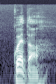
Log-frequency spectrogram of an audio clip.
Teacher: the vowel loses the nasal quality and just becomes a normal oral vowel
